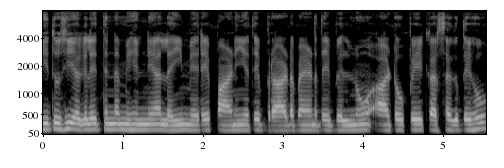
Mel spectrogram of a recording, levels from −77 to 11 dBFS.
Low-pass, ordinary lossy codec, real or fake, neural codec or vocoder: none; none; real; none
